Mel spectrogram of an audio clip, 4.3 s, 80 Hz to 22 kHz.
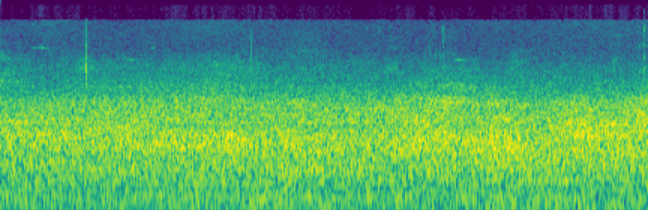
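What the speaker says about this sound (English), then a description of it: "we've got another Delta coming in from LaGuardia, Republic Airways 5848" Republic Airways jet in Delta service arriving from LaGuardia at Charlotte Douglas airport, a loud, steady, broadband engine roar that holds evenly throughout with no pauses.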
